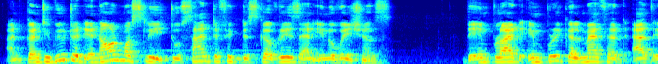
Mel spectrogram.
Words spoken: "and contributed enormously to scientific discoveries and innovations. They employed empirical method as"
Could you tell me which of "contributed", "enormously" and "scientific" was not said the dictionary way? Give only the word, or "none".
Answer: none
